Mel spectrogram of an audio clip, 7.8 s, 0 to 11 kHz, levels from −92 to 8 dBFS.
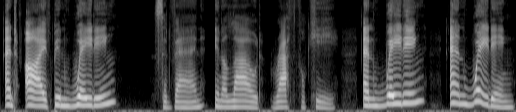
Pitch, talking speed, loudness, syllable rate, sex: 210 Hz, 110 wpm, -20 LUFS, 3.4 syllables/s, female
